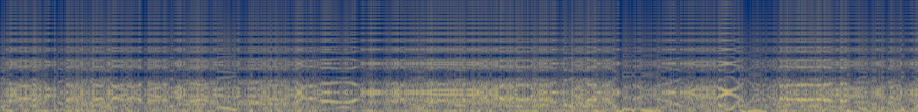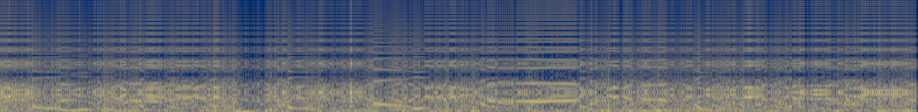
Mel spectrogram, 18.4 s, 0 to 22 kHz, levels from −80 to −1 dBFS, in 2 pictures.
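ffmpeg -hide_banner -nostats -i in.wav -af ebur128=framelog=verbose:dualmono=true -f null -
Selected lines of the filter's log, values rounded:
Integrated loudness:
  I:         -20.6 LUFS
  Threshold: -30.6 LUFS
Loudness range:
  LRA:         1.5 LU
  Threshold: -40.6 LUFS
  LRA low:   -21.3 LUFS
  LRA high:  -19.8 LUFS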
